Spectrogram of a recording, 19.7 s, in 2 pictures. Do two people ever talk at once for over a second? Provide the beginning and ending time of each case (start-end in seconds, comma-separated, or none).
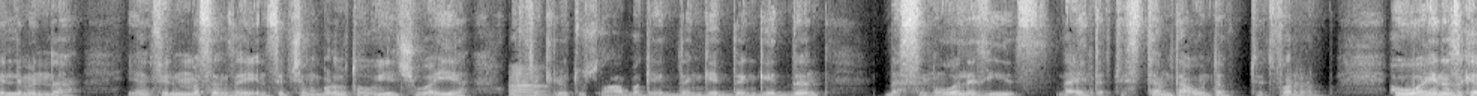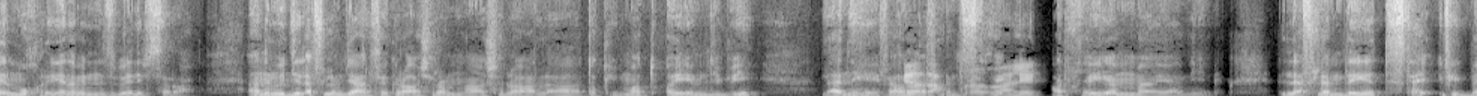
15.4-17.0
